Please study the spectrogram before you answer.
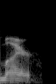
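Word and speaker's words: Meijer: and three Myers and now my Meer is different than Australia Meer yeah yeah it's spelled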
